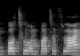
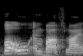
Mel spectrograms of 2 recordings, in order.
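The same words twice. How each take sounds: First: The words are pronounced in a careful, standard way. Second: The words are pronounced in the speaker's natural accent. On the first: It is adjusted so others understand. "I only say it that way so that people can understand me" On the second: It is the speaker's everyday pronunciation. "that's the way I really say it"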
